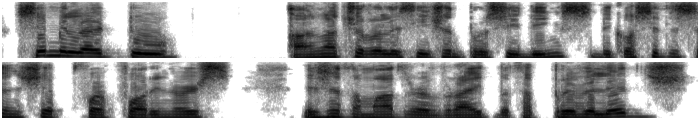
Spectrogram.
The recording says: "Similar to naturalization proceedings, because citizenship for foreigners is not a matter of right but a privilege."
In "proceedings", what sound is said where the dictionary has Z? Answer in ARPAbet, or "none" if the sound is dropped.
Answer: S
